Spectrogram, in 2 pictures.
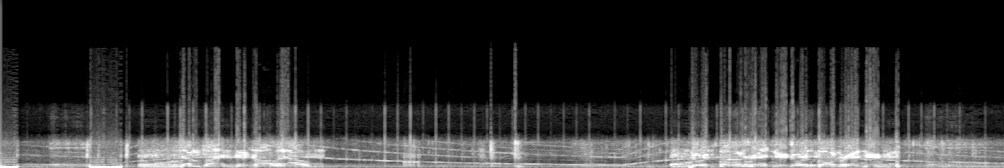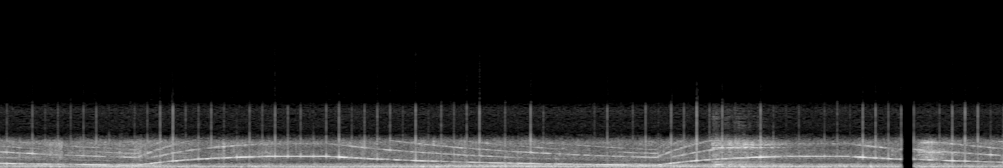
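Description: A siren wails up and down close by.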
